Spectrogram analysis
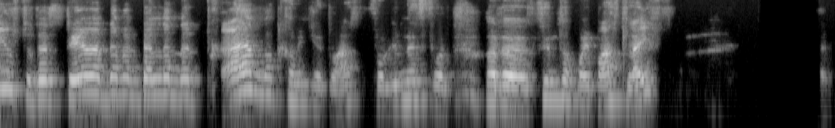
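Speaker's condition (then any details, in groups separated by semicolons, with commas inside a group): Cerebral palsy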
